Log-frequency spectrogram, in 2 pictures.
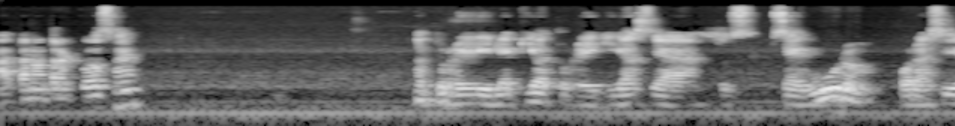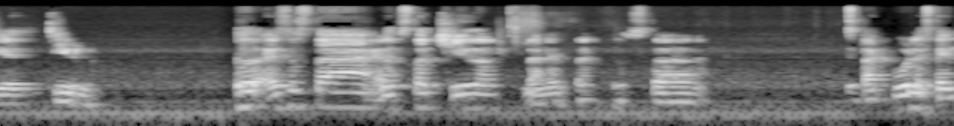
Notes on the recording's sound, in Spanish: De antemano una disculpa por los problemas técnicos de audio en este episodio.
